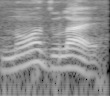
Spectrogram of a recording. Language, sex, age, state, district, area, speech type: Assamese, male, 45-60, Assam, Lakhimpur, rural, spontaneous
